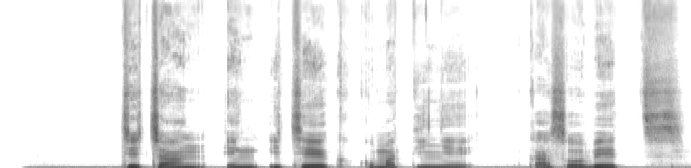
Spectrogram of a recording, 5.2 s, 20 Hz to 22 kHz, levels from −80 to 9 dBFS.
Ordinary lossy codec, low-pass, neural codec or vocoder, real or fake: none; none; vocoder, 44.1 kHz, 128 mel bands every 512 samples, BigVGAN v2; fake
